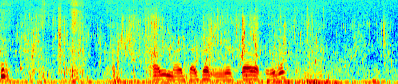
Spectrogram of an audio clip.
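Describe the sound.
An oar splashes and sloshes in water beside a small boat approaching a dead seal off an ice edge, with irregular wet strokes against a windy outdoor background while a voice calls out briefly in the middle.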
